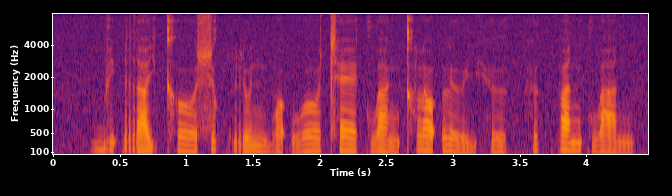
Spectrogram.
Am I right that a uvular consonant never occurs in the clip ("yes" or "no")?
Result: yes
